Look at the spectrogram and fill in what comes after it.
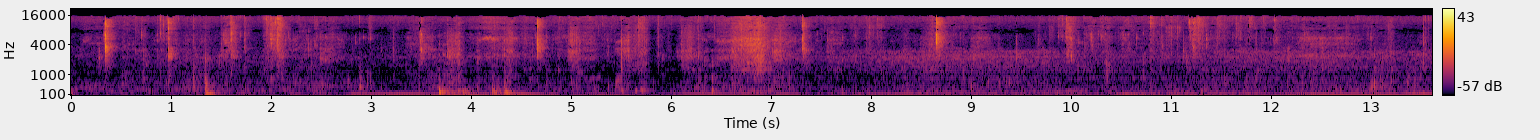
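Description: Two people eating with their hands: close-up chewing and mouth sounds with scattered sharp clicks and soft knocks, over a low steady hum.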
